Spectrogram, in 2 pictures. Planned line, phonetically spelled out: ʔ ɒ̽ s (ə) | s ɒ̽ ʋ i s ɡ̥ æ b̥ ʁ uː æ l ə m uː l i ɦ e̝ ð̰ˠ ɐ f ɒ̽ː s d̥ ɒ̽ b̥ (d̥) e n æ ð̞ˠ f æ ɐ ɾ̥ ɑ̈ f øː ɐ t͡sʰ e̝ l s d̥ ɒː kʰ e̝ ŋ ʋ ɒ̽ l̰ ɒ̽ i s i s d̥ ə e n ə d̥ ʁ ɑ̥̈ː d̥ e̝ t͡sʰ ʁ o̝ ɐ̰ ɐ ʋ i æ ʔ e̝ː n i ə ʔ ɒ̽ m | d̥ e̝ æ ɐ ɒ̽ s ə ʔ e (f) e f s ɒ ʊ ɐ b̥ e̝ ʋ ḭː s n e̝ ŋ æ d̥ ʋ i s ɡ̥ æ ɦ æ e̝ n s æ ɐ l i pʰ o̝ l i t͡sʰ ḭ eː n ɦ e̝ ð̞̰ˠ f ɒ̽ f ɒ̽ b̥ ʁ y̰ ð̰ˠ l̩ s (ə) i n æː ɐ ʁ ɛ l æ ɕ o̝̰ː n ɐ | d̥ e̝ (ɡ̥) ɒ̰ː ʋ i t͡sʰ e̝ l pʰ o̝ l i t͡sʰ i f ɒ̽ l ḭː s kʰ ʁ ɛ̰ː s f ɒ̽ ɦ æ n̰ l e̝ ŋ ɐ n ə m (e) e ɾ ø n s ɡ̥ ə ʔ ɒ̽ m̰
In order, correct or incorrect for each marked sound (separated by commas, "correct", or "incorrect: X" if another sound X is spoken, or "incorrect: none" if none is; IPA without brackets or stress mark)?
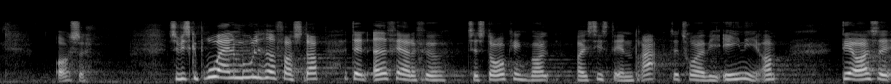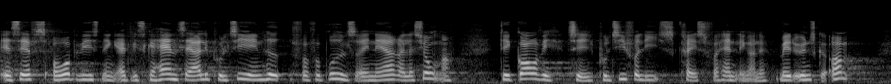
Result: correct, correct, incorrect: s, incorrect: ɐ, correct, correct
